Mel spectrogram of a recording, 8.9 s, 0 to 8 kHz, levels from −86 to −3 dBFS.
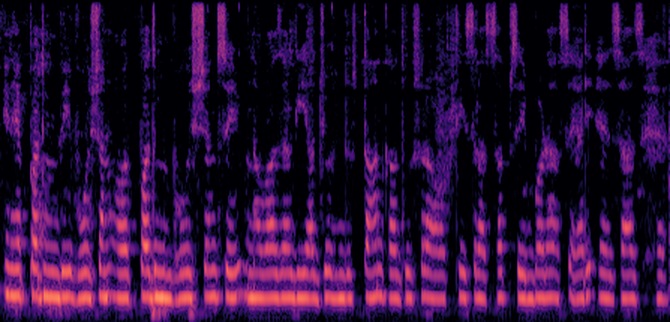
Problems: constant background noise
